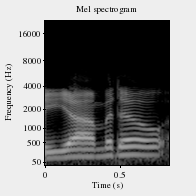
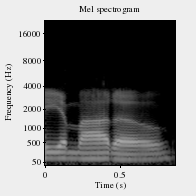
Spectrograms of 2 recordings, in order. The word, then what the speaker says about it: Yamato: trying to say but you're not saying it right you say yamado i say yamato you see potato potato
